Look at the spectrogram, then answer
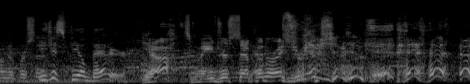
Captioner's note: laughing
